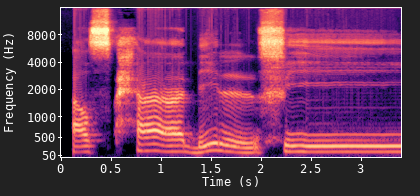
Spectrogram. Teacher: Maka hukumnya adalah alif lam qamariyah atau izhar qamariyah. Lamnya harus dibaca jelas. Ashabil, bil dialirkan huruf lam. Ashabil fil, alirkan suara huruf lam.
